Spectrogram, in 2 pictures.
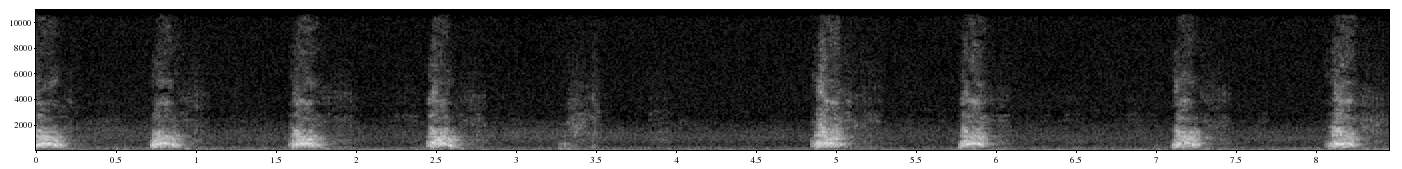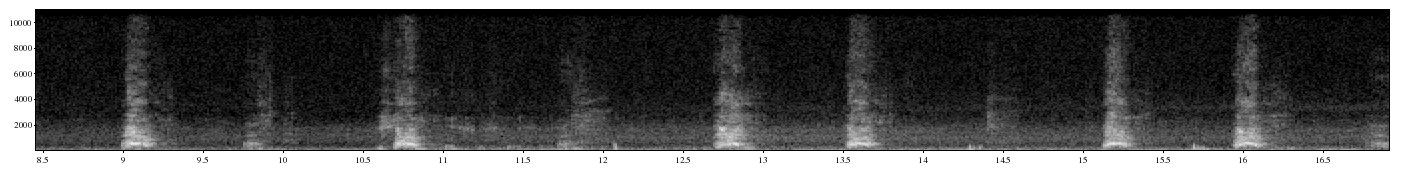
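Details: Wary of a balloon, Vinnie the 18-month-old Staffordshire Bull Terrier keeps up about twenty short, punchy barks, mostly a second apart with a few brief pauses, in an otherwise quiet indoor space.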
